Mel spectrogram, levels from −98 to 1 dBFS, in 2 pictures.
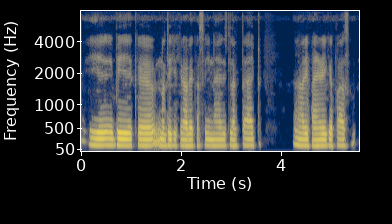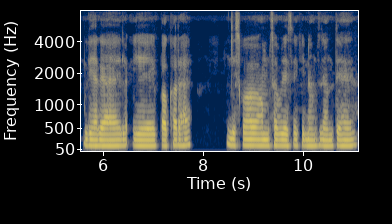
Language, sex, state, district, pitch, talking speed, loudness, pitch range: Angika, male, Bihar, Begusarai, 130 Hz, 165 wpm, -17 LUFS, 125-135 Hz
